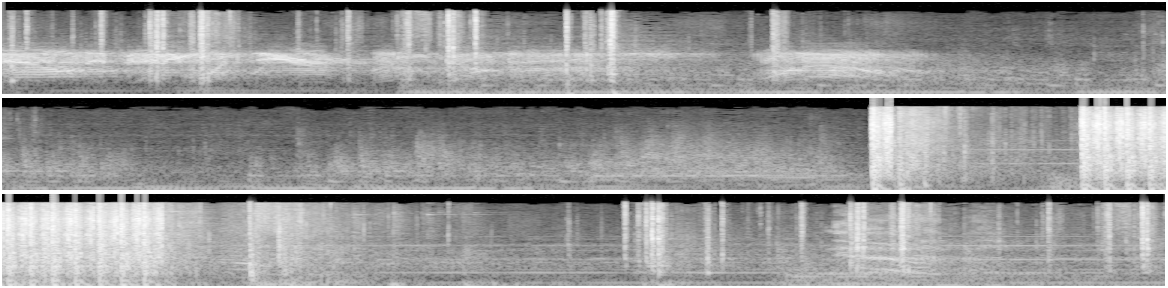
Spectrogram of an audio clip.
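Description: Automatic weapon fire in the Modern Warfare II campaign mission, a loud burst of rapid shots followed by a longer sustained volley, with quieter ambient game sounds and voices talking before and after.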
